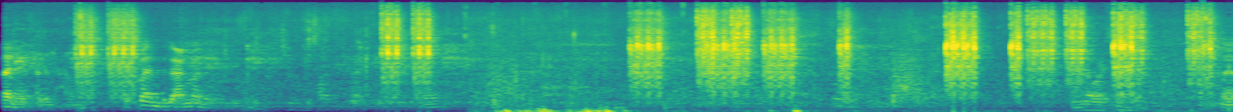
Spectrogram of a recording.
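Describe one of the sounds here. Elderly men talk calmly with each other nearby.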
